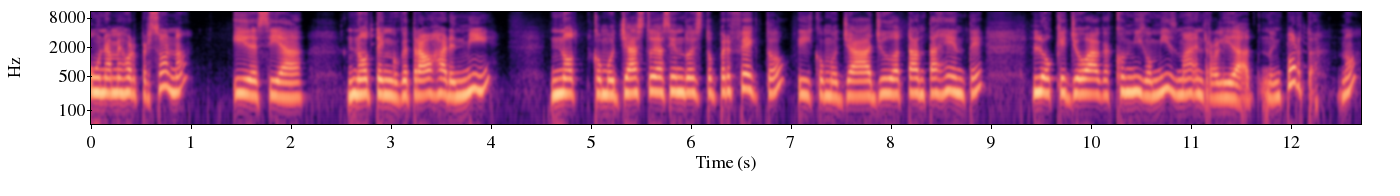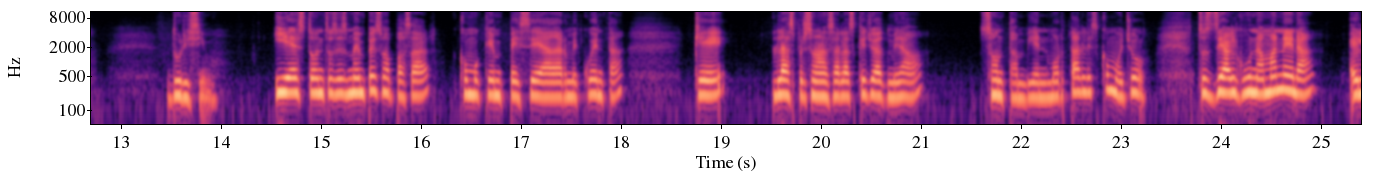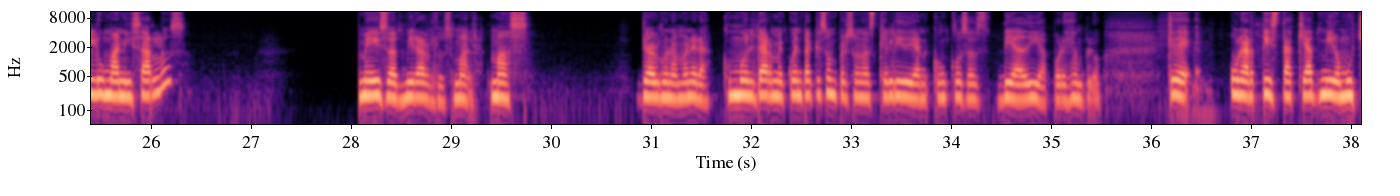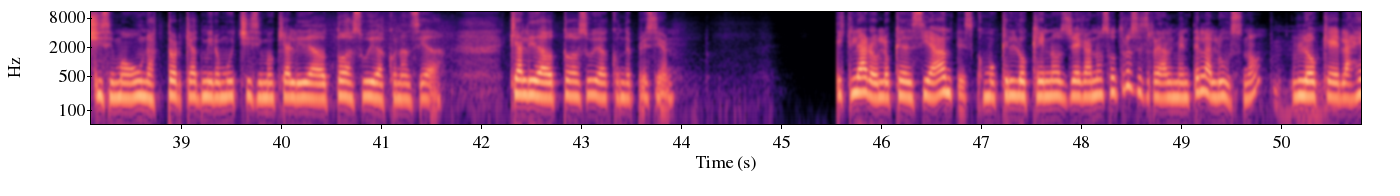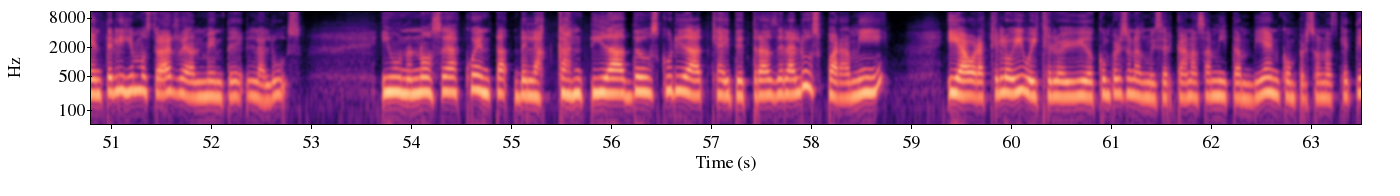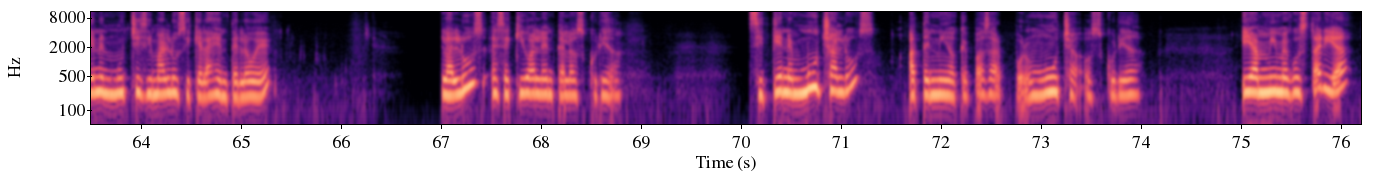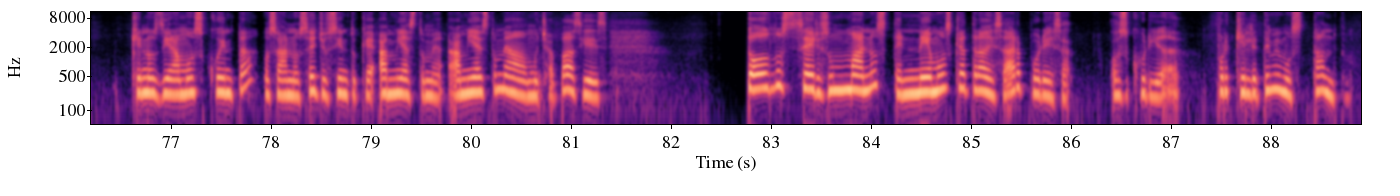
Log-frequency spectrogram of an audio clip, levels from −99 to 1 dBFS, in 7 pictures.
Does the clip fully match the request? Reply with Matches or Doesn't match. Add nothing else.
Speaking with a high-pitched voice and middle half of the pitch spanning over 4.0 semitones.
Doesn't match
